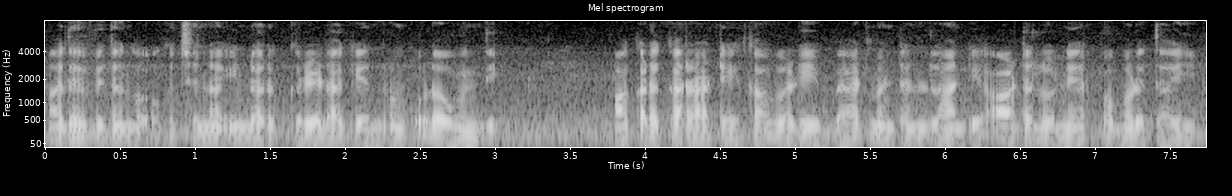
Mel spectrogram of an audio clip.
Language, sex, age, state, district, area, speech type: Telugu, male, 18-30, Andhra Pradesh, Nandyal, urban, spontaneous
